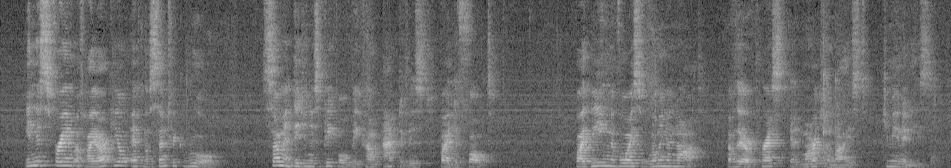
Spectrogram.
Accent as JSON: {"language": "English", "region": "Northwest Canada", "country": "Canada", "tie": "born or raised there", "said": "I'm a Native American. I grew up in Northwest Canada with the Salish people. I'm Cree, but I grew up with the Salish people in a traditional community, so I think I've been blessed with having a dual worldview."}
